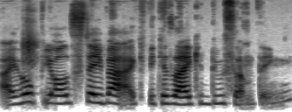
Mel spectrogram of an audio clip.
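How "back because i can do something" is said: normal talking voice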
